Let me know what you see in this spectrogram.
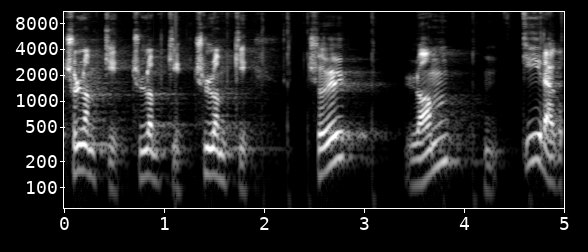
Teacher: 자, 그래서 마지막으로 정리를 해보면 비음인 니은이 앞뒤에 오는 앞하고 뒤 다 왔었죠. 뒤에 오는 유음 리을의 영향을 받아 리을로 바뀌어 발음됨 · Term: 유음화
